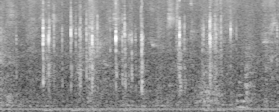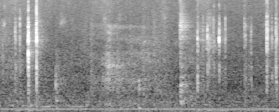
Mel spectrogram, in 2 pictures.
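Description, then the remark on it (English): Irregular clicking of keys as someone types search keywords on a computer keyboard, quiet, with a steady low hum underneath and no voices. “So let's see if I can write. We need some help pushing keyboard.”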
